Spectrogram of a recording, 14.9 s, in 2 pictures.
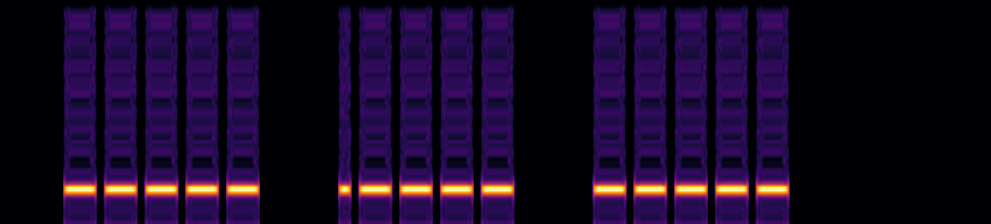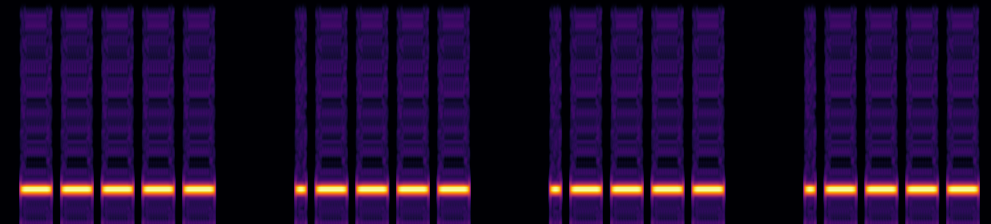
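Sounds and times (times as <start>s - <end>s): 
morse code beeps: 0.5s - 2.0s, 2.6s - 3.9s, 4.5s - 5.9s, 7.6s - 9.1s, 9.7s - 11.0s, 11.6s - 12.9s, 13.5s - 14.8s.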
